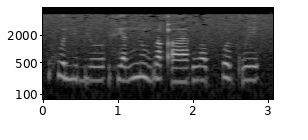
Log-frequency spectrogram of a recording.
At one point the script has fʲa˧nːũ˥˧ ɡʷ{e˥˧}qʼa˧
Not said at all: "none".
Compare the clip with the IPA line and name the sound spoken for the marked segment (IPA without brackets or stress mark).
e˥˧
